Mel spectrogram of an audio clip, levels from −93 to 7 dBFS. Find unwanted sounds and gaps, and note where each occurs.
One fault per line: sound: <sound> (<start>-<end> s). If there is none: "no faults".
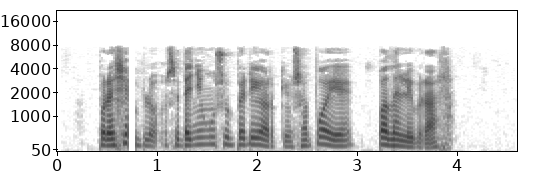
sound: dropout (0.7-0.8 s)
